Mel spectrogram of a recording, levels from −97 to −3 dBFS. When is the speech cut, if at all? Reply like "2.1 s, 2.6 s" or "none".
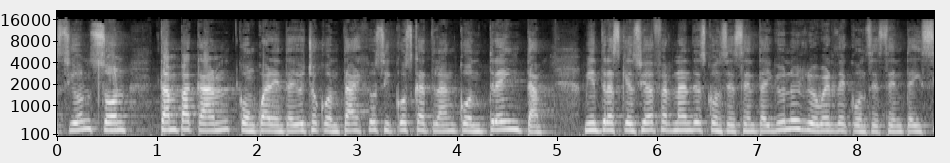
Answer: none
